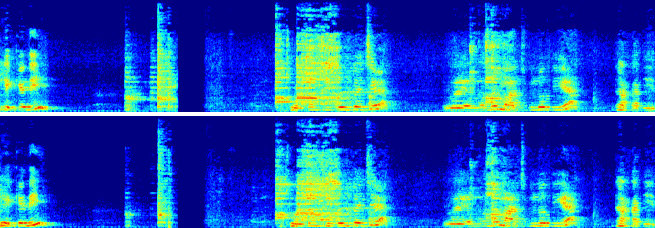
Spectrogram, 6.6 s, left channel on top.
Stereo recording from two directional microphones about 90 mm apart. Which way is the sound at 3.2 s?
35° right (ahead or behind).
